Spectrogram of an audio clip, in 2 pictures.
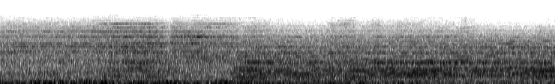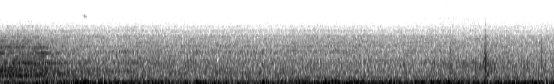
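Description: Locomotive air horn blowing a multi-note chord, weaker for a moment about a second in, then a long blast that stops about six seconds in. After that the low rumble of approaching CN diesel freight locomotives carries on.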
